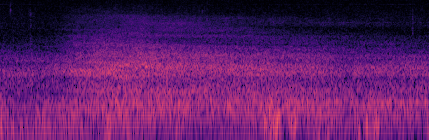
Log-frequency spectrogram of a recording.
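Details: Continuous roar of traffic, possibly with an aircraft overhead, and no animal calls.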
